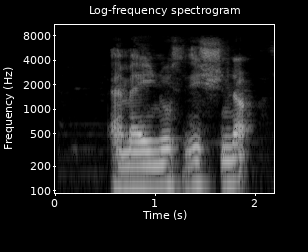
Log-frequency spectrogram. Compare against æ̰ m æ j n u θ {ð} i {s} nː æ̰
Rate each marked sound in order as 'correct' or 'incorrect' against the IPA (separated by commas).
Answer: correct, incorrect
